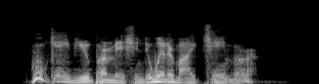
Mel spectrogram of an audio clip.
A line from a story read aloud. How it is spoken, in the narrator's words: he growled at Fregorl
